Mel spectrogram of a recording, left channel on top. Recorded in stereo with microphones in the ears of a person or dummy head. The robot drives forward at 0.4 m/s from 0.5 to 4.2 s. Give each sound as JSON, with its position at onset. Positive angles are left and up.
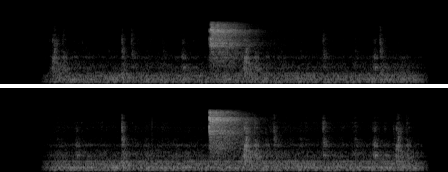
{"t": 2.1, "sound": "a clap", "side_deg": -70, "distance_m": 7.0}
